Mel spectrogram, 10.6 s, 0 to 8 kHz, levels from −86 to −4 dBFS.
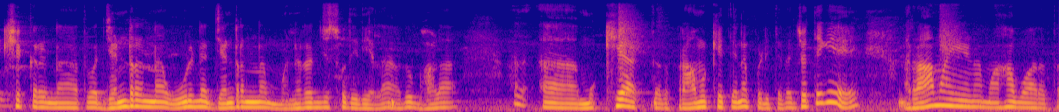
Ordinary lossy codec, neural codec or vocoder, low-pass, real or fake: none; none; 7.2 kHz; real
